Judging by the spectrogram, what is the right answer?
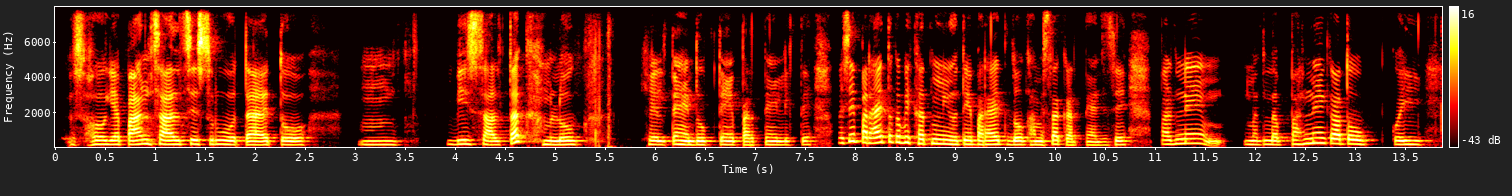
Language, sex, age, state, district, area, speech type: Urdu, female, 30-45, Bihar, Darbhanga, rural, spontaneous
